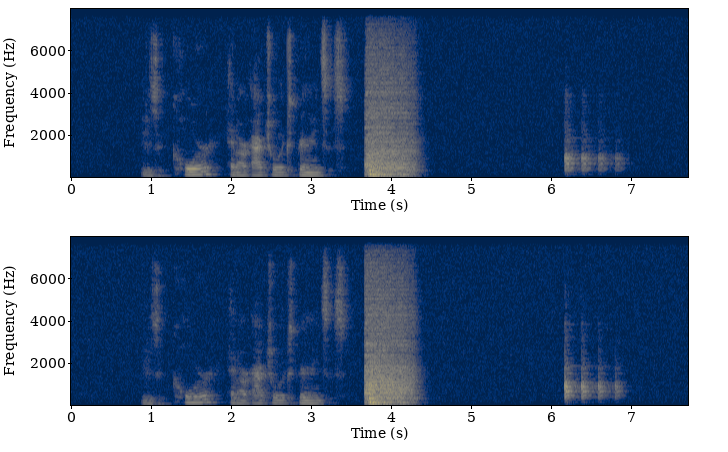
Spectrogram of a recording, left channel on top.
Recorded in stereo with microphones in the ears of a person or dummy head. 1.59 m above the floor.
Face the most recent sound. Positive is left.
turn(degrees=-55)  # may be behind; listen again after turning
